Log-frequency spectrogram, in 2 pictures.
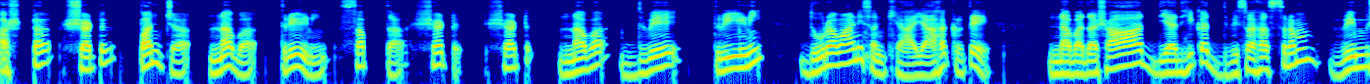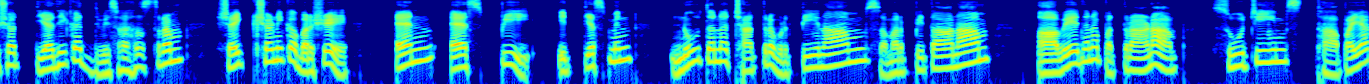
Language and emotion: Sanskrit, neutral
